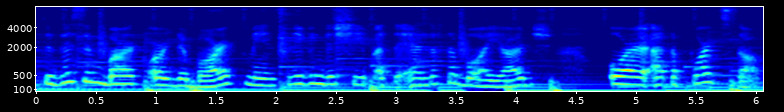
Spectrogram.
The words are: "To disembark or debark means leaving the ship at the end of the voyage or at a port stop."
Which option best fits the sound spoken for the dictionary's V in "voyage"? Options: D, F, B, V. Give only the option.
B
